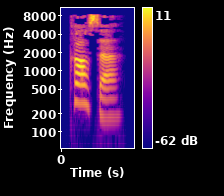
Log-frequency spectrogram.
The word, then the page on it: casa: British English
